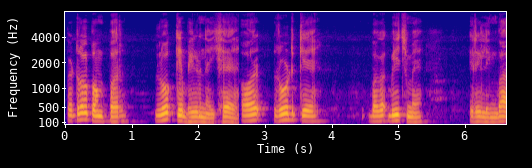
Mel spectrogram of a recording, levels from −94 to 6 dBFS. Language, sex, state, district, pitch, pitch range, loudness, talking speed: Bhojpuri, male, Bihar, Gopalganj, 135 Hz, 125-145 Hz, -16 LUFS, 135 wpm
